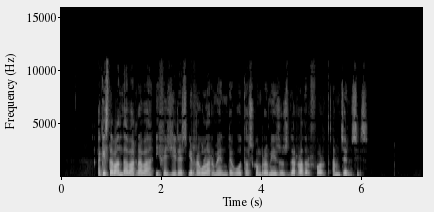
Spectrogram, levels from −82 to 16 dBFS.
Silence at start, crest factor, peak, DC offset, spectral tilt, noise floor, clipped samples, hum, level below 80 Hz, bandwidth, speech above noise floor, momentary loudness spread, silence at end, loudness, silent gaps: 0.75 s; 22 dB; 0 dBFS; under 0.1%; -6 dB/octave; -77 dBFS; under 0.1%; none; -52 dBFS; 11.5 kHz; 56 dB; 11 LU; 1.1 s; -21 LUFS; none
